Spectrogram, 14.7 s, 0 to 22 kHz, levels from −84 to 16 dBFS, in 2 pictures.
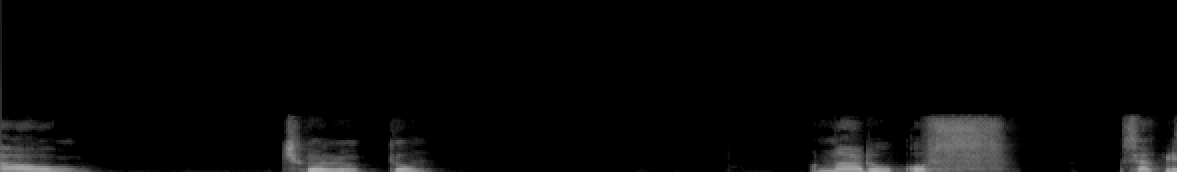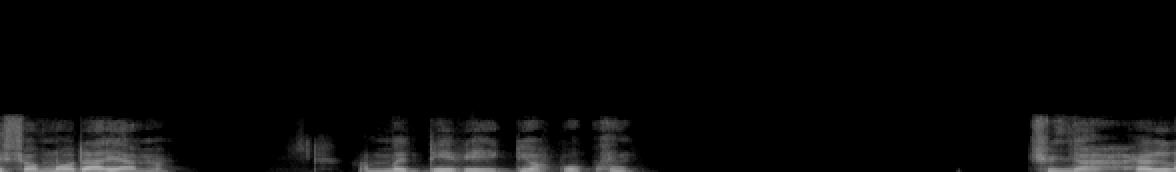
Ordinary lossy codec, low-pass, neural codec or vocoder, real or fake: AAC, 32 kbps; 7.2 kHz; codec, 16 kHz, 1 kbps, FunCodec, trained on LibriTTS, 50 frames a second; fake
